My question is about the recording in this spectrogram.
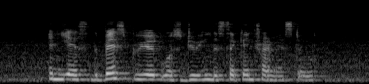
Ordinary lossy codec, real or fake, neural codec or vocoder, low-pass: none; fake; codec, 16 kHz, 16 kbps, FreqCodec, larger model; none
